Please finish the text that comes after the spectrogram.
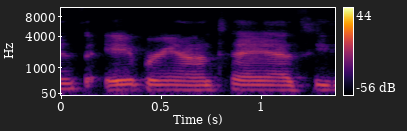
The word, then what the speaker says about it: Abreante: rundown okay so hi guys my name is abriante as he said and he pronounced it correctly i'm currently uh in my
